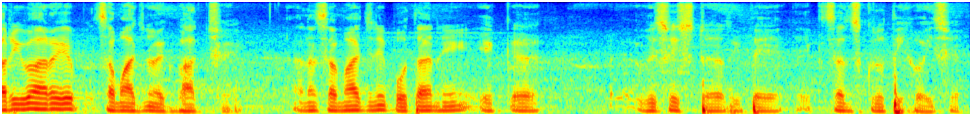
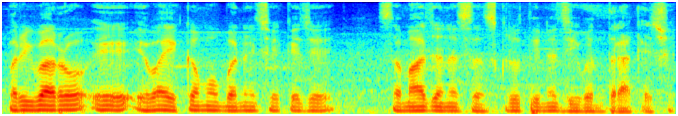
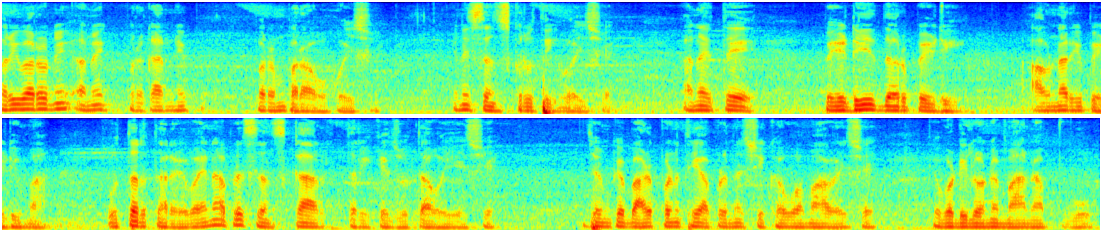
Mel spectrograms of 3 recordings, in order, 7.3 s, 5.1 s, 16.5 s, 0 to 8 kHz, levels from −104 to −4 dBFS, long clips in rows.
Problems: constant background noise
